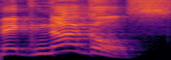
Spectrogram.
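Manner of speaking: put-on very high, tongue-tangled scream. Retelling a friend screaming an order at the drive-thru speaker: imitating someone screaming. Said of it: "he screams across me".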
